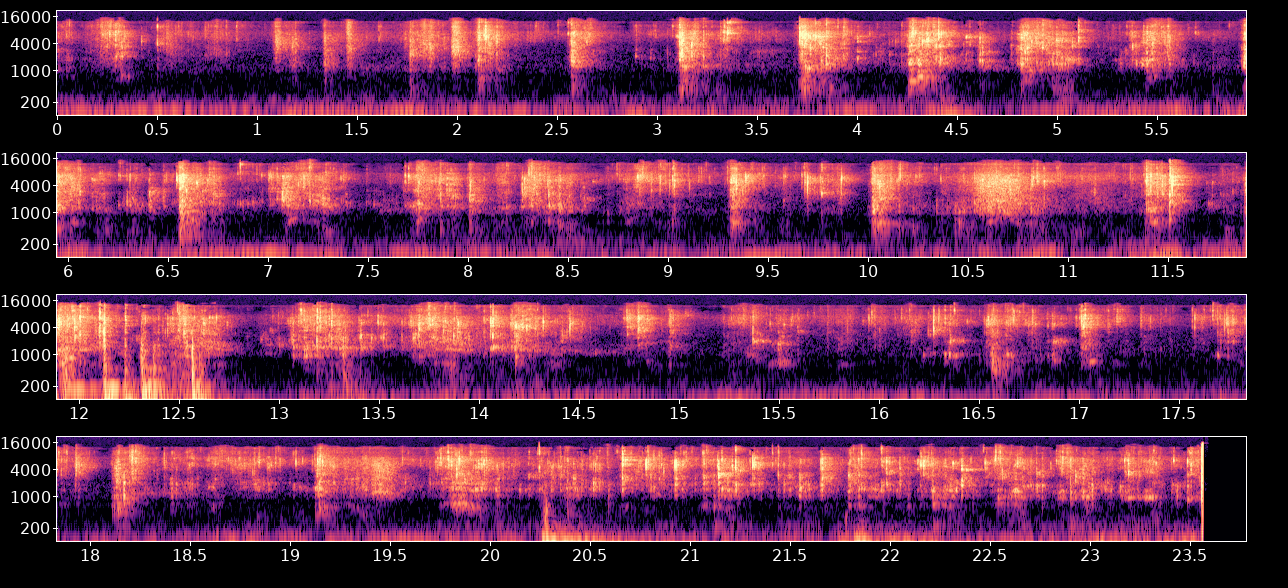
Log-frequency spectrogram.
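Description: Belgian Shepherd dog chewing and licking a slab of raw meat: a steady run of smacking, clicking mouth sounds, with a few louder thuds about midway and near the end. The sound cuts off suddenly just before the end.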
